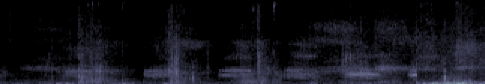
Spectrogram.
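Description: A bird calling several times with short arching cries, over faint footsteps on a dirt path. A low buffeting rumble, the loudest sound, comes near the end.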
